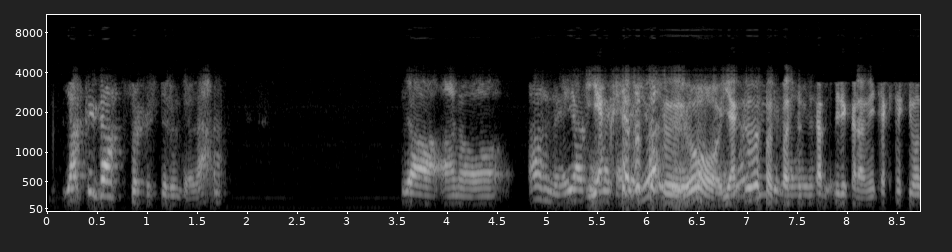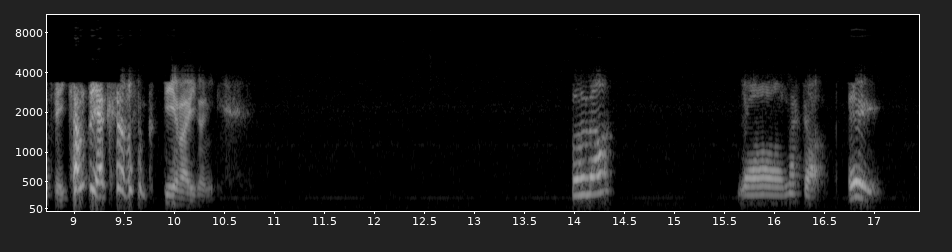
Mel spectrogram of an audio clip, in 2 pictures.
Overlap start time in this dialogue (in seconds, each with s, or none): 5.4 s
